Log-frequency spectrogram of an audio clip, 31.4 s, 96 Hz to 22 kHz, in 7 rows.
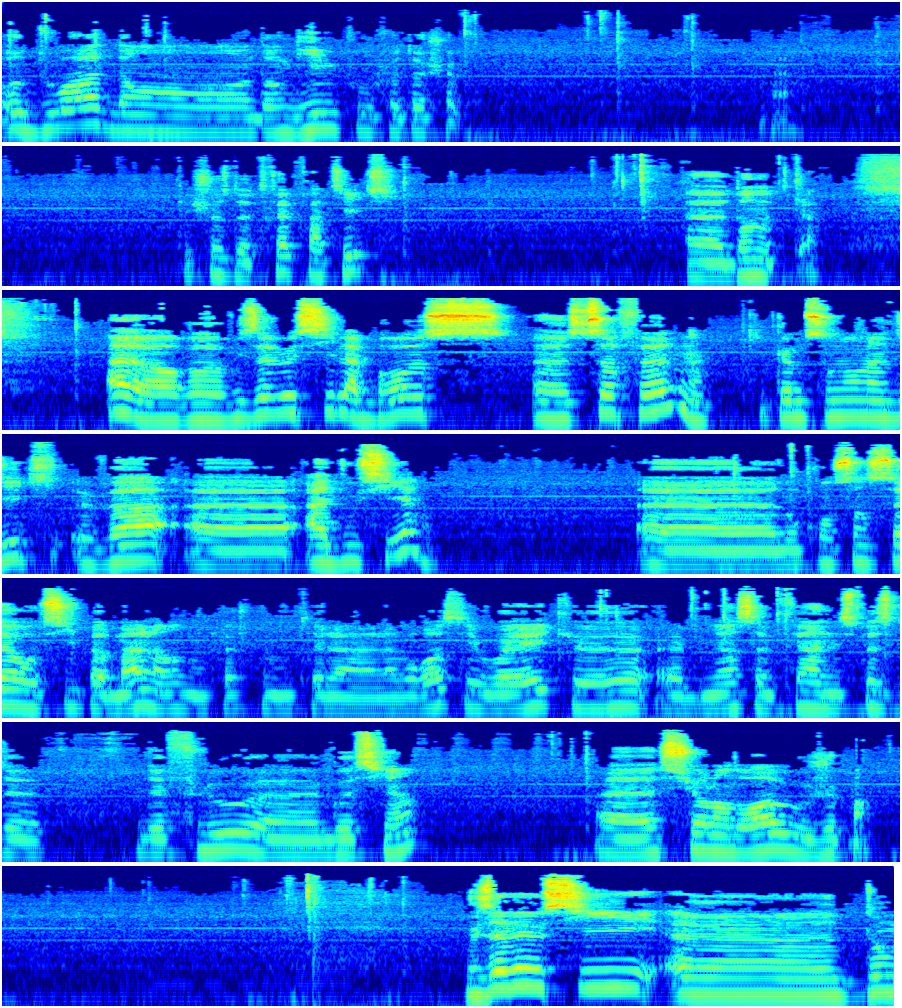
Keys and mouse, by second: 7.4-8.9 drag, 13.1 click, 13.3 click.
